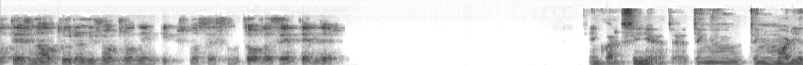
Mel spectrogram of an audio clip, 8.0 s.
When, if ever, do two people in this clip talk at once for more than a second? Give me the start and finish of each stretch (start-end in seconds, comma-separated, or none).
none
